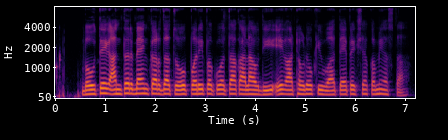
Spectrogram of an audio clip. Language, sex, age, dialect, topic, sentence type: Marathi, male, 18-24, Southern Konkan, banking, statement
